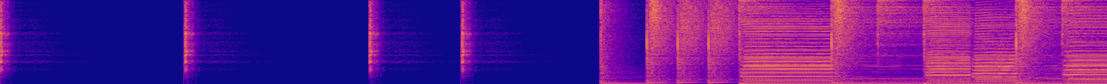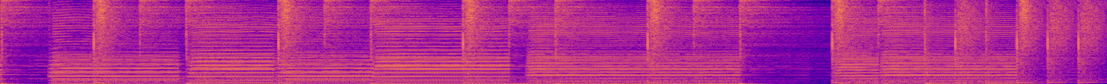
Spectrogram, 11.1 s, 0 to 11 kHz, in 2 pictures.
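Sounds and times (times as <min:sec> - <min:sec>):
jazz horn: 0:03.7 - 0:11.0.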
